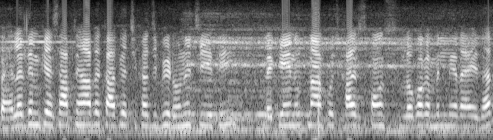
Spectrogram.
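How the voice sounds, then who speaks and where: Through noticeable background noise, a man speaks at a high pitch in a monotone, flat intonation. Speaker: travel vlogger. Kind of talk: casual vlog chat. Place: station. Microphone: earbuds.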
